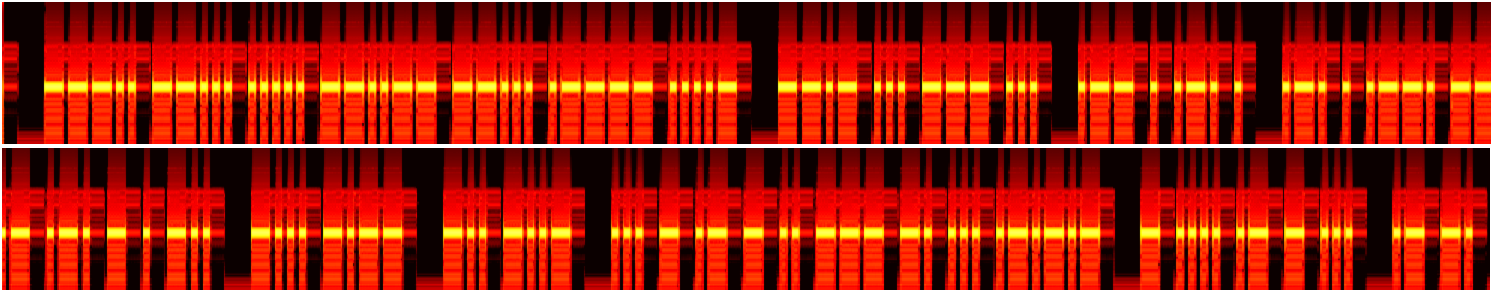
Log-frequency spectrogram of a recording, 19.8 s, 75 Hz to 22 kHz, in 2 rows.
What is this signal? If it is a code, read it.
Morse code, heard as a keyed tone, about 30 wpm, 750 Hz. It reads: 875,714 QSOS WERE REPORTED BY DX STATIONS. THATS AN
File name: cwa / W1AW-Level3 / 30WPM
